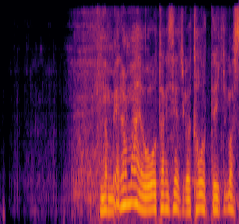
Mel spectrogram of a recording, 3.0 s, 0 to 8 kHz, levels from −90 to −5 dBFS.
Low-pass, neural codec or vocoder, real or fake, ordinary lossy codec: 7.2 kHz; codec, 16 kHz, 4.8 kbps, FACodec; fake; none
